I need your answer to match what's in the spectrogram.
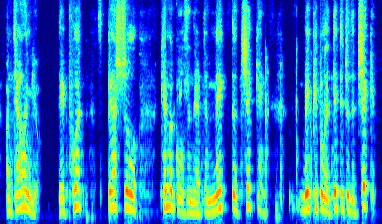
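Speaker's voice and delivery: put-on failed Scottish accent that slips into sounding Mexican. Quoting a son watching football on the couch, in a failed scottish accent. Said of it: "I sound like a Mexican rather than Scottish".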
